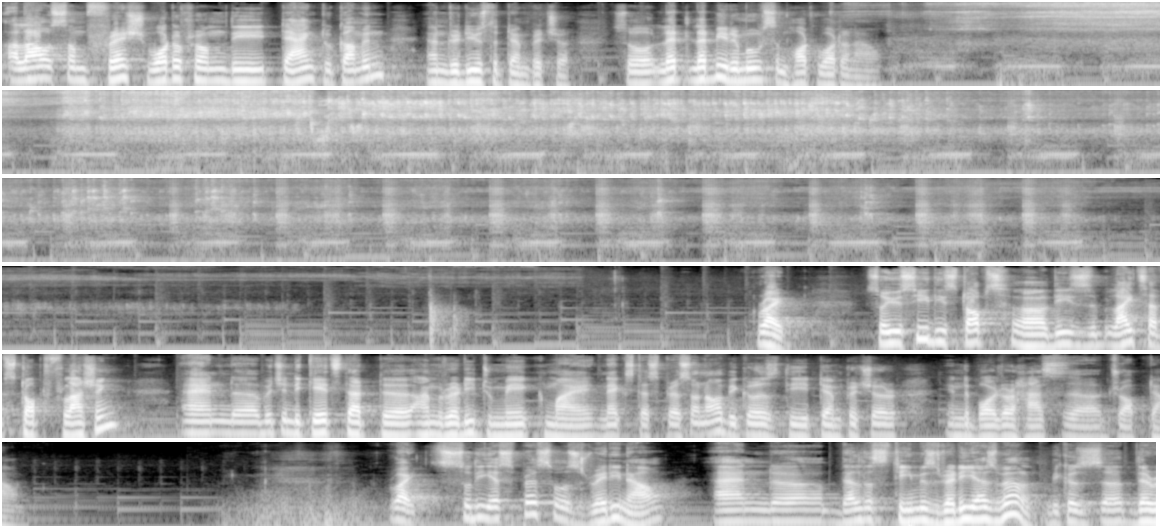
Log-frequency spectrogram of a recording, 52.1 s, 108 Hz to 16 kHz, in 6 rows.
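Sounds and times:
steam wand hissing and spitting: 0:06.4 - 0:29.2
pump humming and ticking: 0:06.6 - 0:29.3.

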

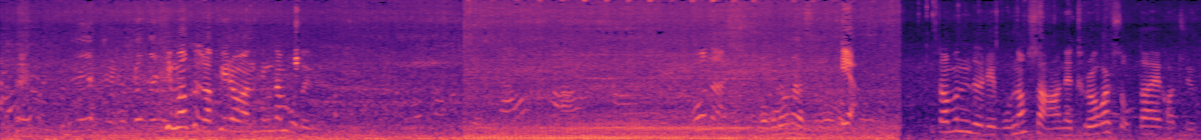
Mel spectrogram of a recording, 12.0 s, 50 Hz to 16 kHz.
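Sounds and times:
motorbikes and cars passing: 0:00.0 - 0:12.0
voices talking: 0:00.0 - 0:12.0.

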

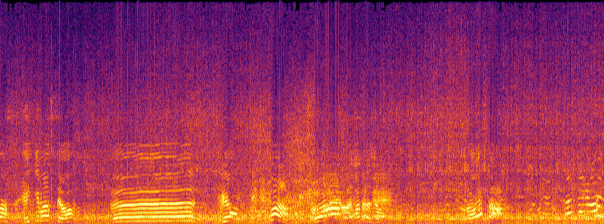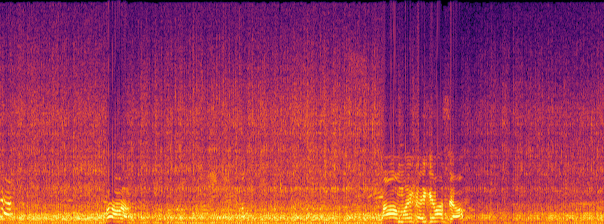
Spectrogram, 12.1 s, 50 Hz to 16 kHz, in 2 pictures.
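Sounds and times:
car engine running at low revs: 0:00.0 - 0:12.0.

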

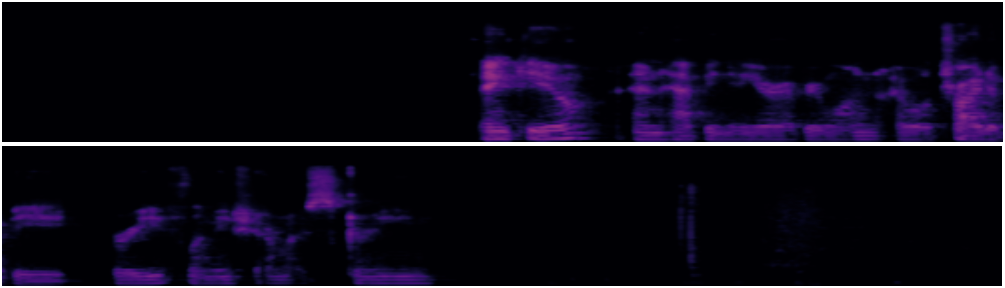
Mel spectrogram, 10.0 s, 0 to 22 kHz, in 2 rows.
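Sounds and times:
soft rustle: 0:08.4 - 0:10.0.

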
